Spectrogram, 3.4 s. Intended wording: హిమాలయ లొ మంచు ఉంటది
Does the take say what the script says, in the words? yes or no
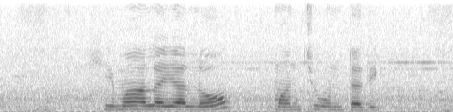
yes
